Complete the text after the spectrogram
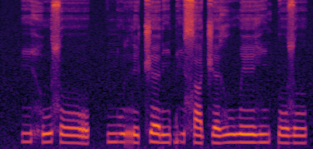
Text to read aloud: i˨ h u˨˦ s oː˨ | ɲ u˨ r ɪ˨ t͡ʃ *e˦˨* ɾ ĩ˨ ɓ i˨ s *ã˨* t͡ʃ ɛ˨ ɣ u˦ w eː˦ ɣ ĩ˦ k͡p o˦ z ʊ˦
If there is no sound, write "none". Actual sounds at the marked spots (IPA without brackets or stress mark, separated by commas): ɛ˦˨, a˨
